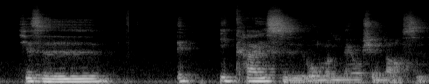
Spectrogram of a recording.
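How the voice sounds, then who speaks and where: A man speaks fairly slowly at a medium pitch with ordinary pitch variation. Audible echo fills the room. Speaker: poet. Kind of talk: casual interview.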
